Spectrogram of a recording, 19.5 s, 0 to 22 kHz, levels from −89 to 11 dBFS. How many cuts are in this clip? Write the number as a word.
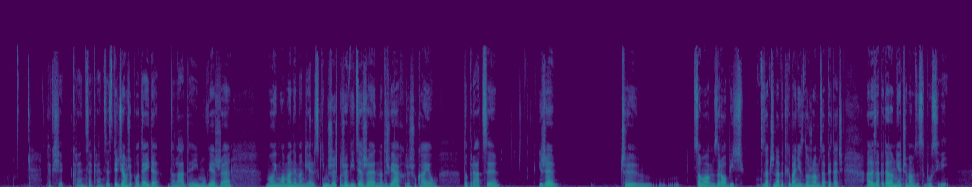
one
